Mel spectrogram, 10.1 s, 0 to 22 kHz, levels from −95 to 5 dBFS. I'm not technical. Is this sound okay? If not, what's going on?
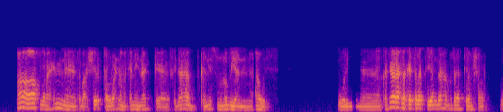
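No. Throughout the clip, the speech has passed through an AMR narrowband mobile codec, the old phone-call compression, squeezed very hard. It throws away everything above about 3.8 kHz and rebuilds the voice from a rough model, so it sounds muffled, buzzy and artificial.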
